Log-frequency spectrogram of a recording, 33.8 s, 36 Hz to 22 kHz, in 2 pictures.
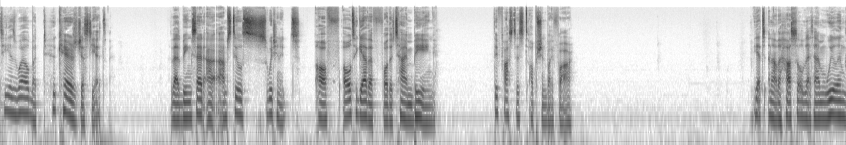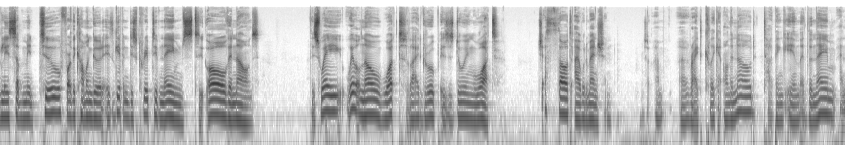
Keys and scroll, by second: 1.9 m, 3.7 m, 6.0 m, 6.7 m, 9.3 m, 23.9 ctrl+alt+m, 24.5 m, 29.6-30.6 typing, 32.7 Return.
